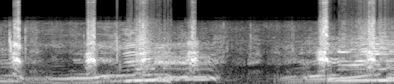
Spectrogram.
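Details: Cattle lowing while being herded slowly by a Cattle Dog and a second dog: long, steady, low moos that bend slightly in pitch, overlapping each other, with sharp dog barks breaking in repeatedly throughout.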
